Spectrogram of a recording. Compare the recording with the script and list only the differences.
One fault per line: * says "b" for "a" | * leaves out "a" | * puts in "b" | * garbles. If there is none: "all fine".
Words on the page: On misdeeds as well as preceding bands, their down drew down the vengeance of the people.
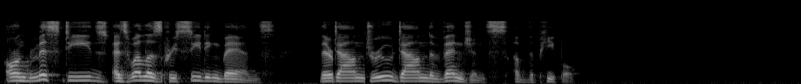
all fine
